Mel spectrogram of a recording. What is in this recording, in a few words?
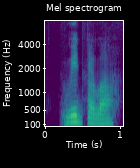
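"h1widheweh2", Proto-Indo-European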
